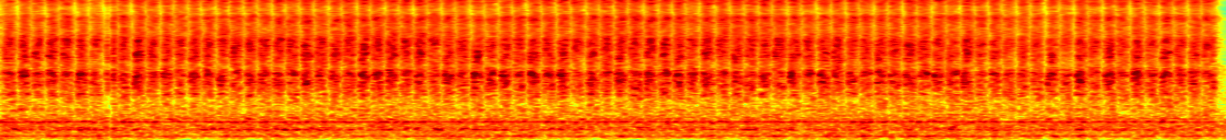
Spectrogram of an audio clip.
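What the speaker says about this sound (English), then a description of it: "I'm gonna do a little bit more sanding on that" Steady rhythmic rasp of sandpaper rubbing wood, fast even back-and-forth strokes, close and continuous until it stops abruptly at the end.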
